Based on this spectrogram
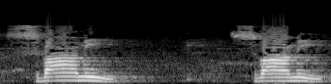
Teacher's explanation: What's written as V is pronounced more like a W. So Swami is quite a good pronunciation.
